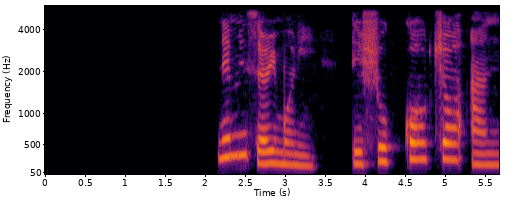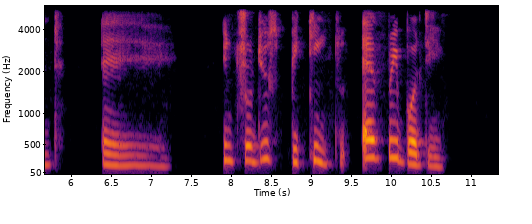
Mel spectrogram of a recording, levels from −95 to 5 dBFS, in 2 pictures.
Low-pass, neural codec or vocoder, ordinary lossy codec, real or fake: 5.4 kHz; vocoder, 24 kHz, 100 mel bands, Vocos; none; fake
